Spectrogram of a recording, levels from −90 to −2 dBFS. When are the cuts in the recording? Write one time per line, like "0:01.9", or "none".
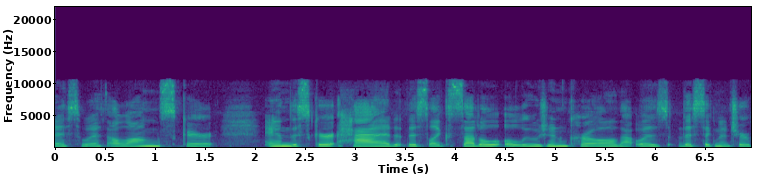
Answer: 0:01.0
